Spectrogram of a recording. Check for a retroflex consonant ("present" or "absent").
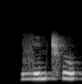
present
